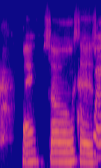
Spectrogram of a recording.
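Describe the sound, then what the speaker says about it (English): A dog barks and yelps close by in several sharp, rapid bursts over a person talking. "Sorry about the dog going crazy."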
